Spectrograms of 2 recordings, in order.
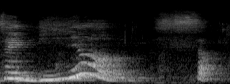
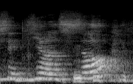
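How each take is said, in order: First: The word 'bien' is stressed and drawn out. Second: All words are said plainly, without special stress.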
